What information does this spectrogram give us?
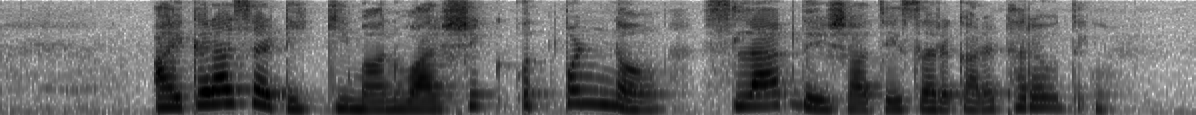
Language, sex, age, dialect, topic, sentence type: Marathi, female, 18-24, Varhadi, banking, statement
